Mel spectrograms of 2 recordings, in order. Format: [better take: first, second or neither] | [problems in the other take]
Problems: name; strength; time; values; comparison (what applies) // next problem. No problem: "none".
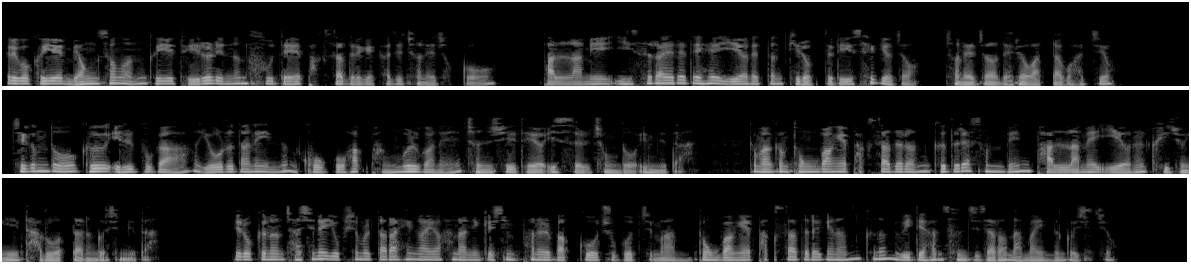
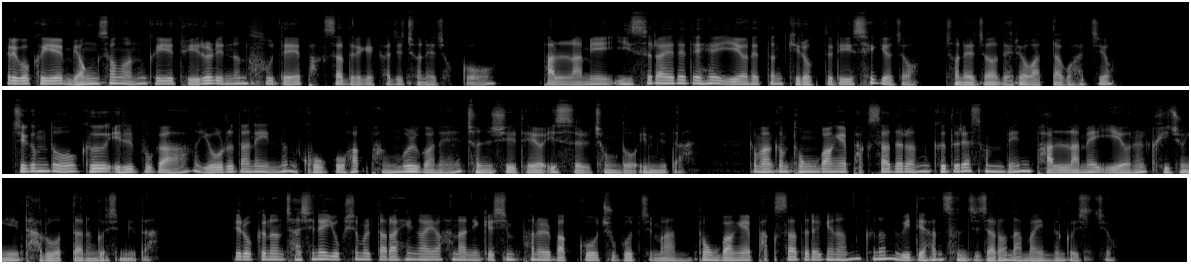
second | garbled, watery; badly; nothing above 5.5 kHz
